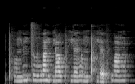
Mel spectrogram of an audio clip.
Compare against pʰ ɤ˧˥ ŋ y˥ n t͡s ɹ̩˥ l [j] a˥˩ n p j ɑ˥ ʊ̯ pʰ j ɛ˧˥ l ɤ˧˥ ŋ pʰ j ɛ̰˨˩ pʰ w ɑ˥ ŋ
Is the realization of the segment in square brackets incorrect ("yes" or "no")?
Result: yes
